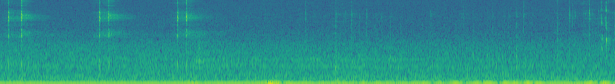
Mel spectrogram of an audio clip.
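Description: Computer keyboard keystrokes: a few separate clicks in the first two seconds, over a steady low electrical hum. A single dull thump comes near the middle.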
